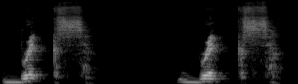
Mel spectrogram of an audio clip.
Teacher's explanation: Igual aquí tenemos una K. La K es una consonante sorda y por eso la S que viene después es sorda.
